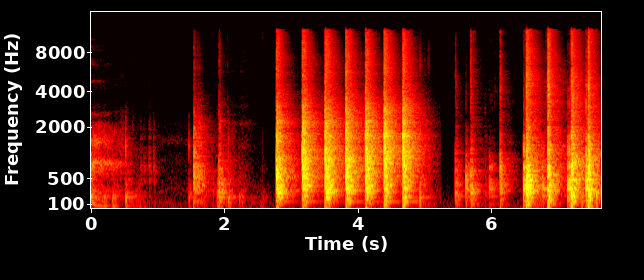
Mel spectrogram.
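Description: A hammer strikes sheet metal on a dolly while repairing a car trunk lid, in quick runs of sharp, ringing blows: a few light taps first, then bursts of heavy, evenly spaced strikes with short pauses.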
